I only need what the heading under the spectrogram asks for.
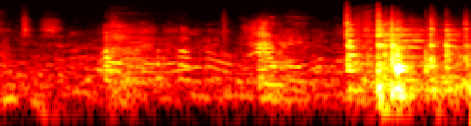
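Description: Metal cans clatter and clank as they are knocked down in a can-throwing game where players throw and pick three cans, a burst of rattling impacts near the end, amid the background chatter of a lively crowd.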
